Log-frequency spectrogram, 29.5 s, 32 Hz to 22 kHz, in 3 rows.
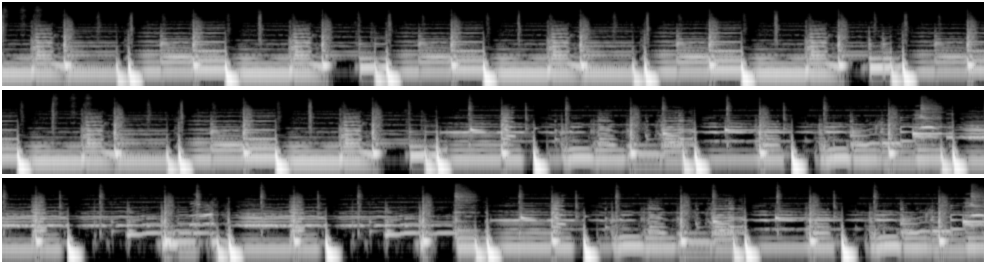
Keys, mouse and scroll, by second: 6.9 typing, 8.6 typing, 11.7 typing, 15.3 typing, 24.7 typing, 24.9 alt+click.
